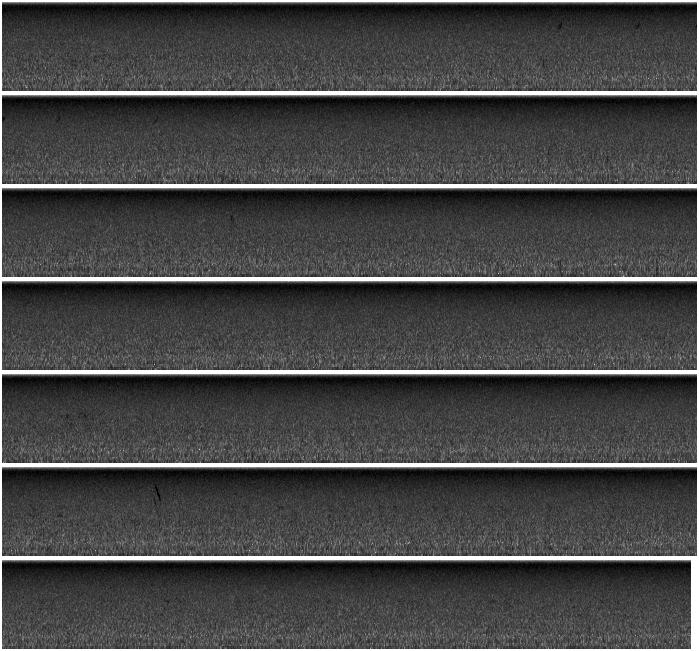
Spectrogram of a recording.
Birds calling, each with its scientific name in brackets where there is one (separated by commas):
unidentified bird, White-crowned Sparrow (Zonotrichia leucophrys)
